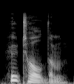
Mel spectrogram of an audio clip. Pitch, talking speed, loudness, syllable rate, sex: 100 Hz, 245 wpm, -17 LUFS, 5.9 syllables/s, male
